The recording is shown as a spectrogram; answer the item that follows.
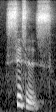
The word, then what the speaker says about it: scissors: subtle debt and doubt now the letter c can cause a few problems because it's often silent after the letter s like in these very common examples they're quite tricky muscle muscle scissors fascinate scene scenario muscle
